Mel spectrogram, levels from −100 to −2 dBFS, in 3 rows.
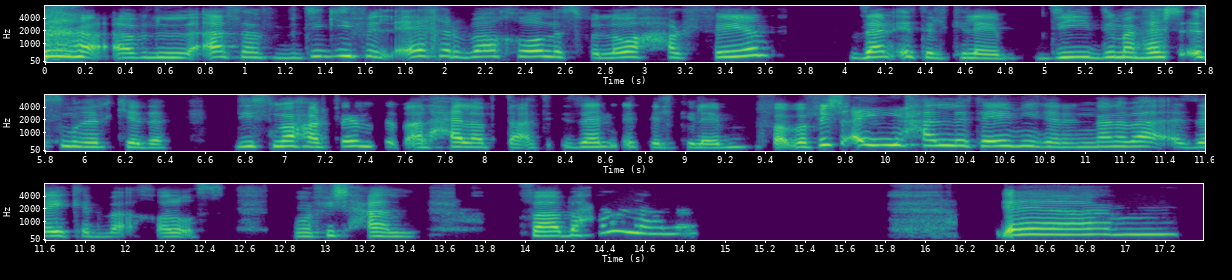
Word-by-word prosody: لأ، 260 Hz, -4 st, +3 dB
للأسف 255 Hz, 0 st, 0 dB
بتيجي 310 Hz, +8 st, 0 dB
في 315 Hz, -1 st, -5 dB
الآخر 315 Hz, +1 st, -1 dB
بقى 300 Hz, +3 st, 0 dB
خالص، 300 Hz, -2 st, +1 dB
فاللي 230 Hz, +2 st, -4 dB
هو 275 Hz, +1 st, +5 dB
حرفيًا 275 Hz, +8 st, +1 dB, 0.4 s
زنقة 280 Hz, +3 st, +2 dB
الكلاب، 215 Hz, -3 st, -2 dB
دي 260 Hz, +7 st, +2 dB
دي 265 Hz, +2 st, 0 dB
ما 270 Hz, -, +5 dB
لهاش 260 Hz, +2 st, +3 dB
اسم 265 Hz, 0 st, -1 dB
غير 230 Hz, -2 st, 0 dB
كده، 195 Hz, -4 st, -2 dB, 0.3 s
دي 250 Hz, -, -2 dB
اسمها 265 Hz, +1 st, +3 dB
حرفيًا 240 Hz, +1 st, +1 dB, 0.2 s
بتبقى -, -, -4 dB
الحالة 225 Hz, +2 st, +2 dB
بتاعتي، 215 Hz, -3 st, -7 dB
زنقة 235 Hz, +1 st, -3 dB
الكلاب. 200 Hz, +1 st, -5 dB
فما 230 Hz, -, +1 dB
فيش 335 Hz, +7 st, +3 dB
أي 330 Hz, +1 st, +4 dB
حَل 300 Hz, -1 st, +1 dB
تاني 270 Hz, 0 st, +2 dB
غير 230 Hz, -2 st, -4 dB
إن 225 Hz, +2 st, -7 dB
أنا 250 Hz, +1 st, 0 dB
بقى 255 Hz, -3 st, 0 dB
أذاكر 225 Hz, 0 st, 0 dB
بقى 200 Hz, +1 st, -10 dB
خلاص، 195 Hz, 0 st, -7 dB, 0.3 s
ما 205 Hz, -, -5 dB
فيش 240 Hz, +4 st, -3 dB
حَل. 205 Hz, -2 st, -2 dB, 0.6 s
فباحاول 235 Hz, +3 st, +3 dB, 0.3 s
على 340 Hz, 0 st, -7 dB
قد -, -, -17 dB, 1.6 s
آمم، 305 Hz, +1 st, +2 dB
260 Hz, 160 wpm, -24 LUFS, 230-295 Hz, 1.6 s, هو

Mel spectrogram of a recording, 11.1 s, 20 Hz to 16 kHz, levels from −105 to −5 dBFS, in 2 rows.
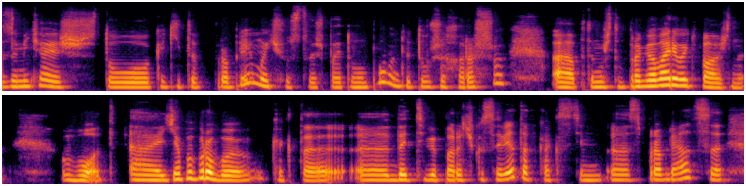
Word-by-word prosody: замечаешь, 225 Hz, 0 st, -1 dB
что 195 Hz, -1 st, -2 dB
какие-то 200 Hz, -1 st, -9 dB
проблемы, 245 Hz, -, -2 dB
чувствуешь 205 Hz, -4 st, -11 dB
по -, -, -8 dB
этому 195 Hz, 0 st, -4 dB
поводу- 265 Hz, -, -4 dB
это 210 Hz, -, -10 dB
уже 210 Hz, +1 st, -6 dB
хорошо, 205 Hz, -, -6 dB, 0.3 s
э, 190 Hz, -2 st, +4 dB
потому 205 Hz, +2 st, -3 dB
что 200 Hz, 0 st, -8 dB
проговаривать 245 Hz, +3 st, +6 dB
важно. 185 Hz, -2 st, -1 dB, 0.4 s
Вот. 195 Hz, -3 st, 0 dB
Э, 205 Hz, -2 st, +3 dB
я 230 Hz, +4 st, +2 dB
попробую 250 Hz, -4 st, +5 dB
как-то, 190 Hz, 0 st, -7 dB, 0.3 s
э, 200 Hz, 0 st, 0 dB
дать 205 Hz, 0 st, +2 dB
тебе 205 Hz, 0 st, -1 dB
парочку 205 Hz, +2 st, -3 dB
советов, 235 Hz, +4 st, +1 dB
как 195 Hz, -, -9 dB
с -, -, -17 dB
этим, 195 Hz, -1 st, -6 dB
э, 210 Hz, -1 st, -2 dB
справляться, 215 Hz, +2 st, -2 dB
205 Hz, 165 wpm, -24 LUFS, 195-230 Hz, 0.4 s, проговаривать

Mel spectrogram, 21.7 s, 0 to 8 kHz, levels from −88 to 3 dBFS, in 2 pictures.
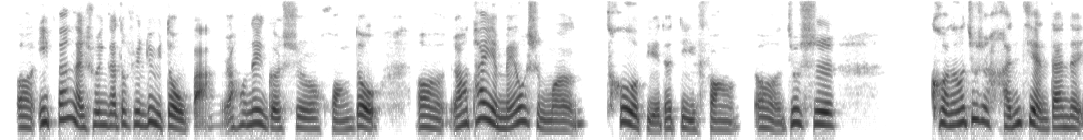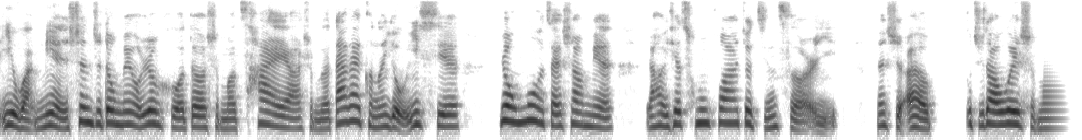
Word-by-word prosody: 呃， 190 Hz, -1 st, -2 dB
一 270 Hz, +1 st, +4 dB
般 320 Hz, +6 st, 0 dB
来 280 Hz, -, +3 dB
说 230 Hz, +2 st, -1 dB
应 225 Hz, -, -1 dB
该 215 Hz, 0 st, 0 dB
都 245 Hz, +1 st, -3 dB
是 240 Hz, +2 st, 0 dB
绿 240 Hz, +1 st, +2 dB
豆 180 Hz, -7 st, +5 dB
吧， 205 Hz, -, -2 dB
然 195 Hz, -, -5 dB
后 230 Hz, -, -5 dB
那 250 Hz, +1 st, +2 dB
个 175 Hz, -4 st, +1 dB
是 170 Hz, -1 st, -4 dB
黄 160 Hz, 0 st, -6 dB
豆。 480 Hz, -, +4 dB, 0.3 s
呃， 190 Hz, -4 st, -1 dB
然 -, -, -1 dB
后 245 Hz, -, +2 dB
它 335 Hz, +3 st, +4 dB
也 275 Hz, -, +6 dB
没 175 Hz, -2 st, +1 dB
有 280 Hz, +5 st, +4 dB
什 245 Hz, -, -5 dB
么 150 Hz, +5 st, -3 dB, 0.3 s
特 275 Hz, -8 st, +4 dB
别 130 Hz, -7 st, -3 dB
的 170 Hz, +5 st, -2 dB
地 165 Hz, -4 st, -3 dB
方， 150 Hz, -1 st, -4 dB
呃， 170 Hz, -7 st, -3 dB
就 260 Hz, +1 st, +1 dB
是， 240 Hz, -3 st, +4 dB, 0.9 s
可 250 Hz, -4 st, +2 dB
能 250 Hz, +4 st, +3 dB
就 325 Hz, +4 st, +2 dB
是 285 Hz, -, 0 dB
很 235 Hz, +1 st, -1 dB
简 250 Hz, -, +4 dB
单 185 Hz, +2 st, +2 dB
的 180 Hz, -3 st, 0 dB
一 225 Hz, -, +2 dB
碗 180 Hz, -5 st, +2 dB
面， 185 Hz, -3 st, +1 dB
甚 275 Hz, +4 st, +1 dB
至 245 Hz, -, -2 dB
都 255 Hz, +1 st, +4 dB
没 230 Hz, 0 st, -1 dB
有 210 Hz, -4 st, -1 dB
任 240 Hz, +3 st, +3 dB
何 175 Hz, -4 st, -2 dB
的 190 Hz, +2 st, +1 dB
什 185 Hz, -, -11 dB
么 160 Hz, 0 st, -4 dB
菜 215 Hz, +3 st, -3 dB
啊 170 Hz, -1 st, -4 dB
什 170 Hz, -, -14 dB
么， 160 Hz, +1 st, -5 dB
大 260 Hz, +2 st, +1 dB
概 295 Hz, 0 st, +1 dB
可 215 Hz, -, -7 dB
能 195 Hz, +2 st, -3 dB
有 190 Hz, -, +3 dB
一 230 Hz, -, 0 dB
些 205 Hz, -2 st, -2 dB, 0.4 s
肉 295 Hz, -1 st, +5 dB
沫 285 Hz, 0 st, +2 dB
在 220 Hz, -3 st, -2 dB
上 235 Hz, +2 st, -4 dB
面， 185 Hz, -4 st, -4 dB, 0.3 s
然 190 Hz, -, -6 dB
后 210 Hz, -, -1 dB
一 -, -, -1 dB
些 240 Hz, +3 st, +2 dB
葱 255 Hz, +2 st, -1 dB
花， 255 Hz, 0 st, -3 dB
就 250 Hz, -1 st, +1 dB
仅 190 Hz, -6 st, -7 dB
此 -, -, -7 dB
而 -, -, -3 dB
已。 -, -, -9 dB, 0.4 s
但 220 Hz, +1 st, -5 dB
是 210 Hz, -, -2 dB
呃， 165 Hz, -5 st, +2 dB, 0.3 s
不 245 Hz, -, -3 dB
知 220 Hz, -, -6 dB
道 240 Hz, -1 st, +5 dB
为 240 Hz, 0 st, +6 dB
什 185 Hz, -6 st, -10 dB
么， 165 Hz, 0 st, -11 dB
215 Hz, 260 characters per minute, -25 LUFS, 180-250 Hz, 0.9 s, 也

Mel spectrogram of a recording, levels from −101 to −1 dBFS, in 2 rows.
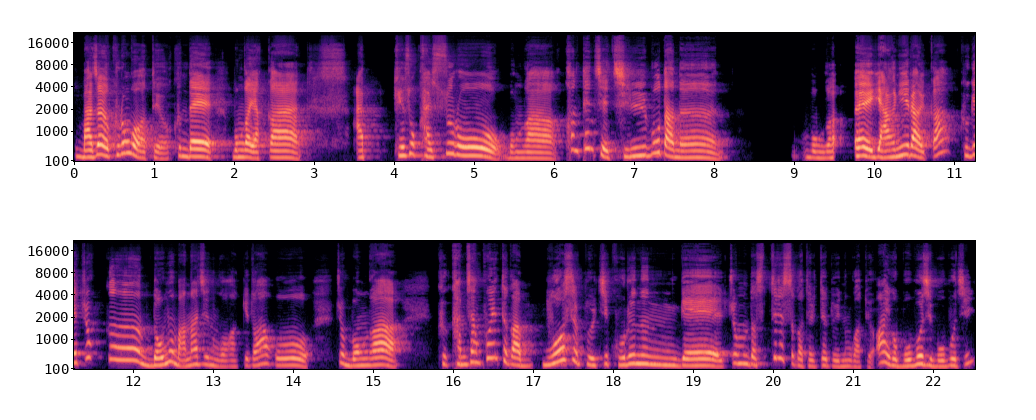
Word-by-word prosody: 맞아요. 230 Hz, +5 st, +4 dB
그런 320 Hz, +5 st, 0 dB
것 280 Hz, -, +6 dB
같아요. 180 Hz, -4 st, -4 dB
근데 230 Hz, -3 st, +4 dB
뭔가 210 Hz, -1 st, +3 dB
약간 195 Hz, 0 st, +2 dB, 0.7 s
앗 205 Hz, 0 st, -2 dB, 0.3 s
계속 260 Hz, +3 st, -1 dB
갈수록 255 Hz, -, +3 dB
뭔가 180 Hz, -2 st, -3 dB
콘텐츠의 440 Hz, -, -2 dB
질보다는 220 Hz, -, 0 dB, 1.0 s
뭔가 195 Hz, -1 st, -5 dB, 0.3 s
예 240 Hz, -4 st, +8 dB
양이랄까? 250 Hz, -, +3 dB
그게 275 Hz, +3 st, -2 dB
쪼끔 370 Hz, -, -2 dB
너무 225 Hz, +10 st, +2 dB
많아지는 220 Hz, -1 st, -4 dB
것 175 Hz, 0 st, -9 dB
같기도 175 Hz, +4 st, -9 dB
하고 210 Hz, -6 st, -3 dB, 0.3 s
좀 265 Hz, -7 st, -5 dB
뭔가 205 Hz, 0 st, +1 dB, 0.4 s
그 240 Hz, -3 st, -10 dB
감상 255 Hz, +6 st, -4 dB
포인트가 240 Hz, -, -1 dB
무엇을 300 Hz, +7 st, 0 dB
볼지 215 Hz, +2 st, -5 dB
고르는 230 Hz, -3 st, -2 dB
게 200 Hz, -2 st, +1 dB
좀 265 Hz, -2 st, -4 dB
더 230 Hz, -, -3 dB
스트레스가 250 Hz, -, -7 dB
될 180 Hz, -2 st, -10 dB
때도 195 Hz, -3 st, -8 dB
있는 175 Hz, +1 st, -9 dB
것 170 Hz, -, -9 dB
같아요. 160 Hz, -1 st, -17 dB
'아 295 Hz, +2 st, -2 dB
이거 215 Hz, -7 st, -1 dB
뭐 180 Hz, +1 st, -3 dB
보지 225 Hz, -4 st, +1 dB
뭐 175 Hz, 0 st, -5 dB
보지?' 205 Hz, -, -6 dB
220 Hz, 260 characters per minute, -23 LUFS, 200-260 Hz, 1.0 s, 예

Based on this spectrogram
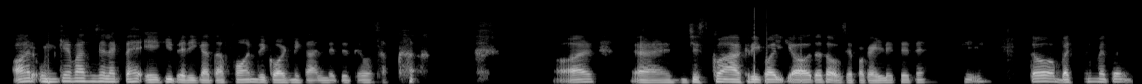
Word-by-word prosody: और 140 Hz, +4 st, +4 dB
उनके 135 Hz, +1 st, 0 dB
पास 145 Hz, -1 st, +2 dB
मुझे 135 Hz, +1 st, 0 dB
लगता 130 Hz, -1 st, +1 dB
है 135 Hz, -, +2 dB
एक 105 Hz, -2 st, 0 dB
ही 120 Hz, -, +6 dB
तरीका 100 Hz, -2 st, +1 dB
था 100 Hz, -, +2 dB
फ़ोन 110 Hz, +2 st, 0 dB
रिकॉर्ड 105 Hz, -2 st, +2 dB
निकाल 95 Hz, -1 st, -3 dB
लेते 100 Hz, 0 st, -4 dB
थे 100 Hz, +3 st, -8 dB
वो 100 Hz, -, -1 dB
सबका। -, -, -9 dB, 1.4 s
और 115 Hz, +2 st, +1 dB
अ, 100 Hz, -4 st, -3 dB, 0.2 s
जिसको 110 Hz, +3 st, 0 dB
आखिरी 115 Hz, -1 st, +3 dB
कॉल 110 Hz, 0 st, +3 dB
किया -, -, +3 dB
होता 105 Hz, 0 st, +4 dB
था -, -, +3 dB
उसे 95 Hz, +1 st, -3 dB
पकड़ 90 Hz, -1 st, -1 dB
लेते 100 Hz, +1 st, -2 dB
थे। 110 Hz, -, -5 dB
जी, 110 Hz, +4 st, -12 dB, 0.5 s
तो 140 Hz, 0 st, +4 dB
बचपन 130 Hz, +4 st, -1 dB
में 125 Hz, -1 st, -1 dB
तो 125 Hz, +1 st, -2 dB
110 Hz, 180 wpm, -23 LUFS, 100-125 Hz, 1.4 s, ही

